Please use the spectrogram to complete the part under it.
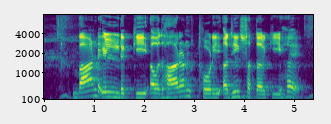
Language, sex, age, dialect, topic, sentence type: Hindi, male, 18-24, Marwari Dhudhari, banking, statement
